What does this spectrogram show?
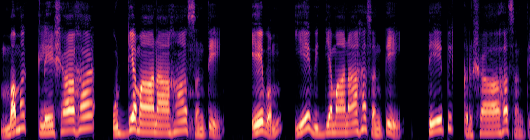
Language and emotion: Sanskrit, neutral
